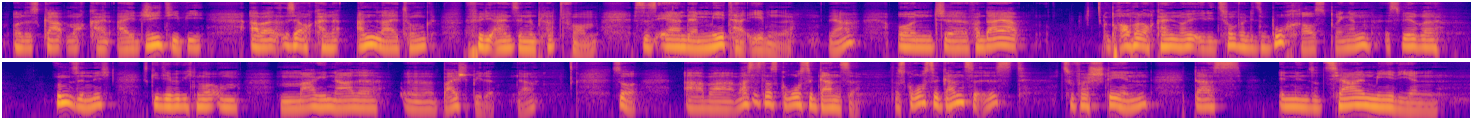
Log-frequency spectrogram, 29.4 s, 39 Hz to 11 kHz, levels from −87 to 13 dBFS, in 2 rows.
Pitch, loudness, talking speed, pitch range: 130 Hz, -19 LUFS, 140 wpm, 115-145 Hz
